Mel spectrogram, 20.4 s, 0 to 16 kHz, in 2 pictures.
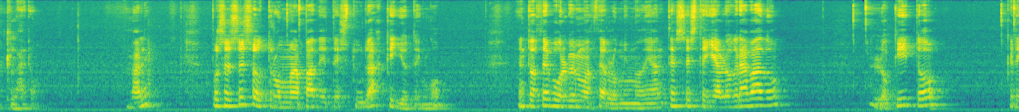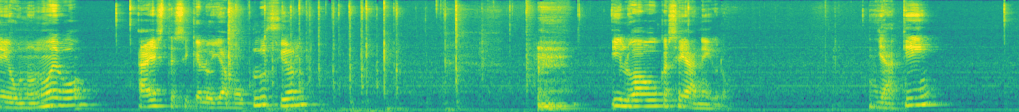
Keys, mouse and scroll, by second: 14.8 c.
